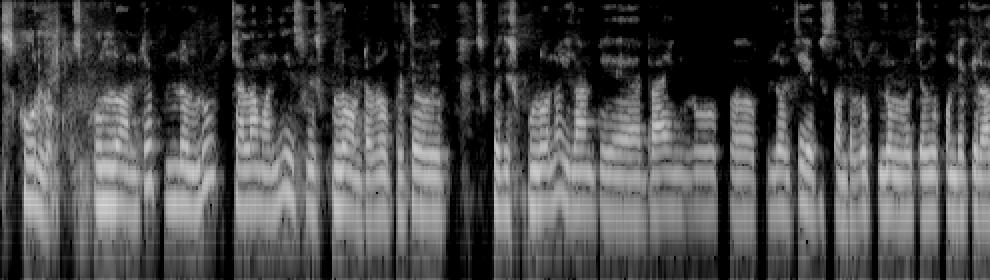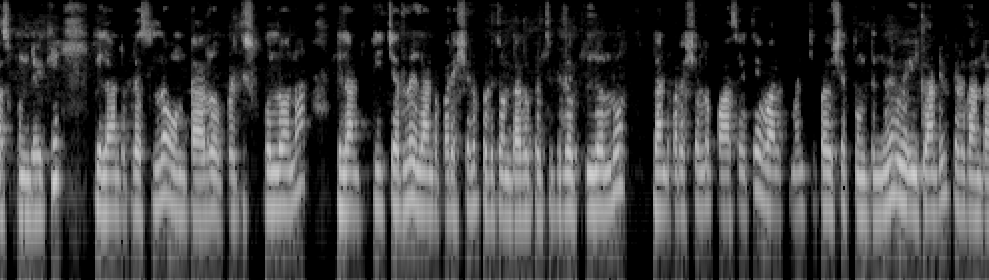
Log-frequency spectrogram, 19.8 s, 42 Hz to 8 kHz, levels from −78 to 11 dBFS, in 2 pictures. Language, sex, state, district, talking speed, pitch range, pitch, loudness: Telugu, male, Andhra Pradesh, Anantapur, 145 wpm, 150-165 Hz, 155 Hz, -17 LUFS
